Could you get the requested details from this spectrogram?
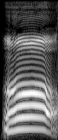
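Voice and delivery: long, high, loud held moan; patient's wailing moan. Retold or imitated. Imitating the man moaning all night in hospital, high wail. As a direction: wail one drawn-out note like a needy patient. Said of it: "that's what he would do".

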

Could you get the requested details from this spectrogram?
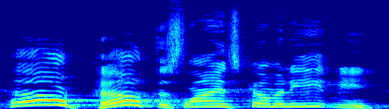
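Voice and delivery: very high, loud yell for help; desperate scream. Retold or imitated. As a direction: shriek it as the lion gets closer. Lion getting closer, he screams.

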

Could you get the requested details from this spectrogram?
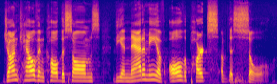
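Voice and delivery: normal talking voice

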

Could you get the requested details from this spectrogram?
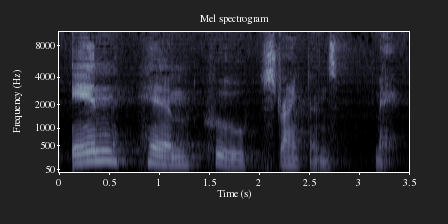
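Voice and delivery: soft, slow, every word weighed; "In him who strengthens me" drawn out quietly; slow hushed emphasis. Shown as a demonstration. Preacher to congregation, stressing the key phrase softly and slowly. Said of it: "The best part of verse thirteen is".

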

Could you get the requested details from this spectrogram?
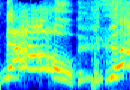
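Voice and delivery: put-on very high, loud kid's no; child's shout. Little boy refusing to let dad see his knee, shrieked no. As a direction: shriek it like a hurt toddler.

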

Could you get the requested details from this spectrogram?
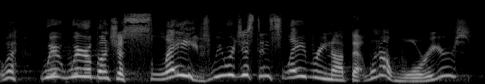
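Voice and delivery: high, whining, self-pitying protest; mock whine of frightened people; whiny Israelites. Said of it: "To which the people of Israel say".

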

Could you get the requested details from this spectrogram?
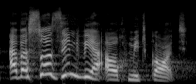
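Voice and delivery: normal talking voice

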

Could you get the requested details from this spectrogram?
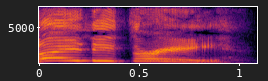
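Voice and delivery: high excited yell of a year; excited shout. Real, not acted. Cohost shouting the year at his partner, thrilled.

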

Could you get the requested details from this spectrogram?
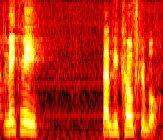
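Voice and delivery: usual speaking voice

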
